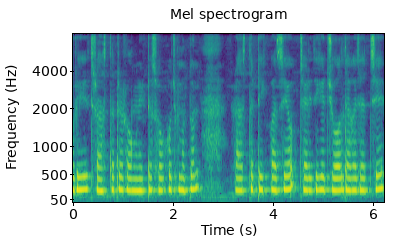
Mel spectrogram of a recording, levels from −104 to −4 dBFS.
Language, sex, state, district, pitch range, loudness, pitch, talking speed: Bengali, female, Jharkhand, Sahebganj, 220-235 Hz, -15 LUFS, 225 Hz, 105 wpm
